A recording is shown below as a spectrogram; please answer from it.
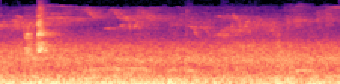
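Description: Outdoor background noise, a steady low rumble, with a single short bird chirp just after the start.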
